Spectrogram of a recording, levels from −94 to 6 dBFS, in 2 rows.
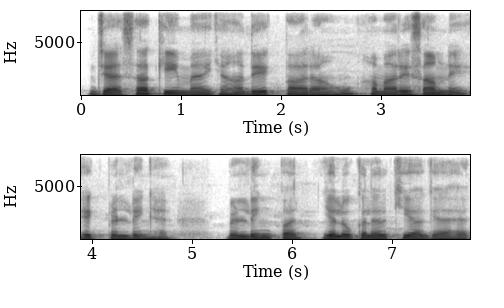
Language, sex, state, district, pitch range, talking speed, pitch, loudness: Hindi, male, Bihar, Katihar, 125-150 Hz, 160 wpm, 135 Hz, -16 LUFS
